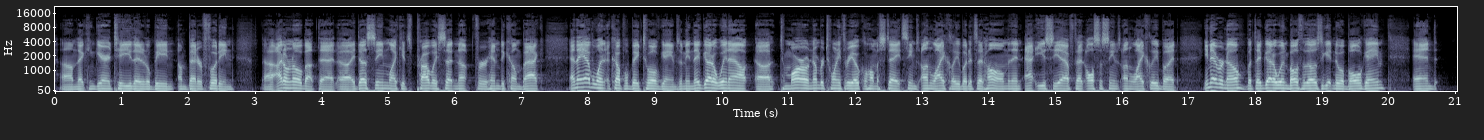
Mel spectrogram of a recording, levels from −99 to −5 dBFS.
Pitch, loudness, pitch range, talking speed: 125 Hz, -27 LUFS, 120-140 Hz, 245 wpm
